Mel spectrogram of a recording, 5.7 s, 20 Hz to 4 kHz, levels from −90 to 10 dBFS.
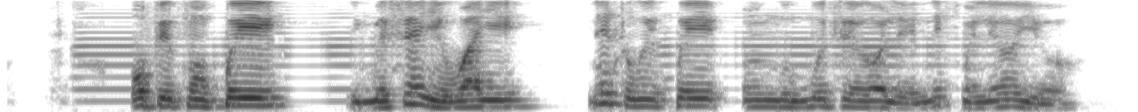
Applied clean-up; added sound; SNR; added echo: neural mask model RNNoise.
